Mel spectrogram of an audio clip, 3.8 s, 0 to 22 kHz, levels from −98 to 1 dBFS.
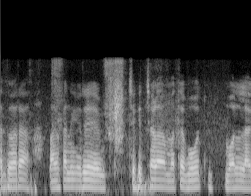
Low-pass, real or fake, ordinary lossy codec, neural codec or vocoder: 7.2 kHz; real; none; none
